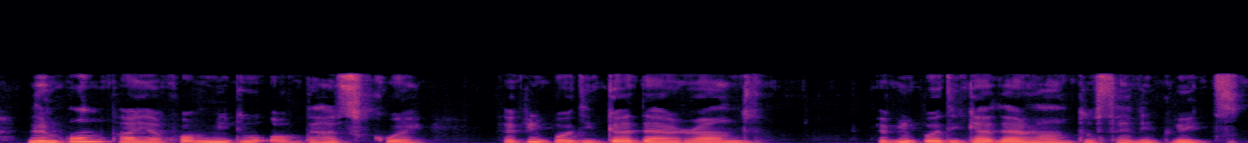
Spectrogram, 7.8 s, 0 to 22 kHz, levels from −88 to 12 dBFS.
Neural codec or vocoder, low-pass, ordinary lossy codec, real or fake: autoencoder, 22.05 kHz, a latent of 192 numbers a frame, VITS, trained on one speaker; none; none; fake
